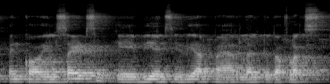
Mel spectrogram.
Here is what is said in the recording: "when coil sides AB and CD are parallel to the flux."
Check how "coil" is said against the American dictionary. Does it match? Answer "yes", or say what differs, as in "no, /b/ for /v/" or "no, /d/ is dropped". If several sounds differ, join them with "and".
yes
